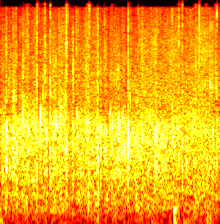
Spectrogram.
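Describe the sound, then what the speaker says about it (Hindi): A school quiz show audience claps loudly for a contestant who answered correctly, a dense, sustained round of applause throughout. "माधव जी के लिए तालियां जोरों से बजाइए।"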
